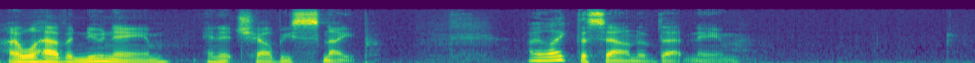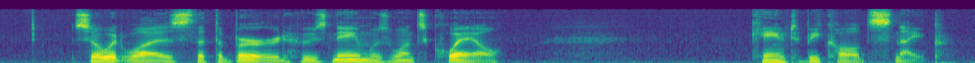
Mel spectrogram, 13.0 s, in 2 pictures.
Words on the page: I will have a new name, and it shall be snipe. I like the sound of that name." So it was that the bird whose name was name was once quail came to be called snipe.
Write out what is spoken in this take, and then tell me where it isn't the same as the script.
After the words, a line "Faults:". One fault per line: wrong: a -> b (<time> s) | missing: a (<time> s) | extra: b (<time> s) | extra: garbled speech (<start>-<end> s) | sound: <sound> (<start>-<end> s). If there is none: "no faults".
I will have a new name, and it shall be snipe. I like the sound of that name." So it was that the bird whose name was once quail came to be called snipe.
Faults:
missing: name was (9.1 s)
